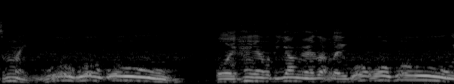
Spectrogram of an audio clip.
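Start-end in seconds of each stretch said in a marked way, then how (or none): 0.4-1.7 slightly raised, swelling objection; mock alarm. Reacting to adults clubbing with young guys, mock alarm. 3.5-4.5 high, slow, drawn-out protest; mock alarm. Objecting to older adults acting twenty, mock alarm. Acted reaction to immature adults.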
